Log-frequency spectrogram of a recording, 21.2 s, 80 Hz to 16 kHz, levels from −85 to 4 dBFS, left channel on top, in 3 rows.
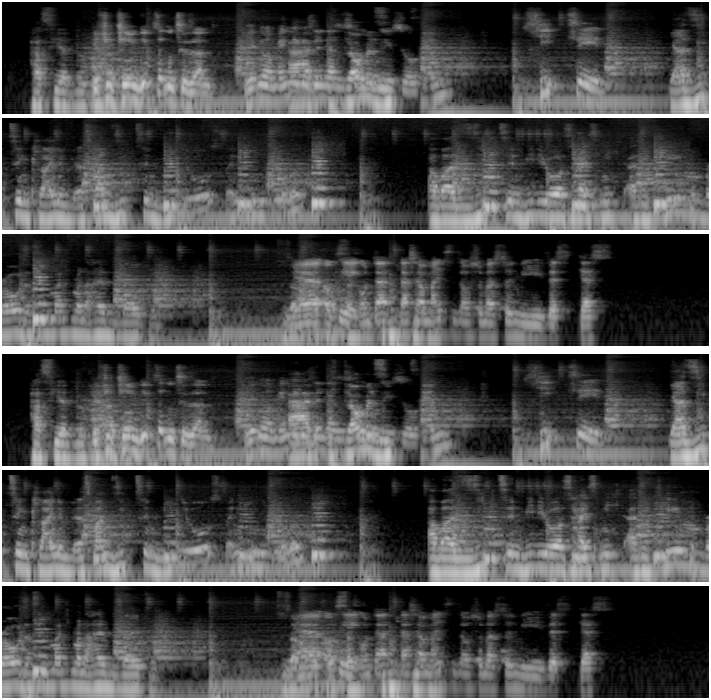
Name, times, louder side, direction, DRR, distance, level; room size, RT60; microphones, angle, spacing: voice 1, 0.3-1.3 2.9-4.6 6.7-10.1 11.3-15.8 16.9-17.7 18.0-18.6, right 2 dB, 45° right, 1.0 m, -28 dB
sound 1, 0.8-3.6 4.2-7.3 7.6-14.7 15.0-18.2, equal, ahead, 0.8 m, -36 dB
voice 2, 0.9-4.2 5.2-6.1 17.0-20.2, left 2 dB, 35° left, 0.9 m, -29 dB
sound 2, 8.0-8.3 8.7-9.0 9.4-9.7 10.2-10.5 11.9-12.3 12.8-13.1 13.6-13.9 14.4-14.8, left 3 dB, 85° left, 2.1 m, -28 dB
9.7 x 6.1 x 3.2 m
head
